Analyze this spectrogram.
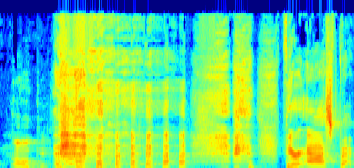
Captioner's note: laughing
